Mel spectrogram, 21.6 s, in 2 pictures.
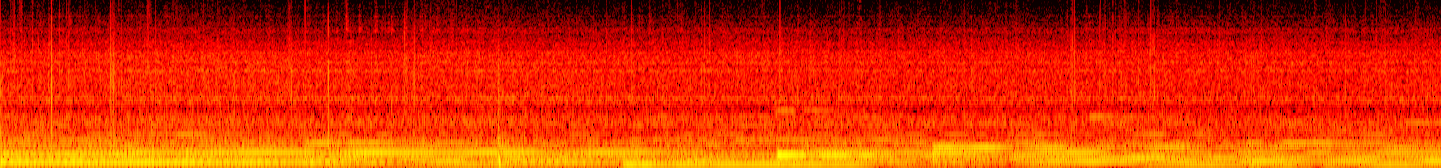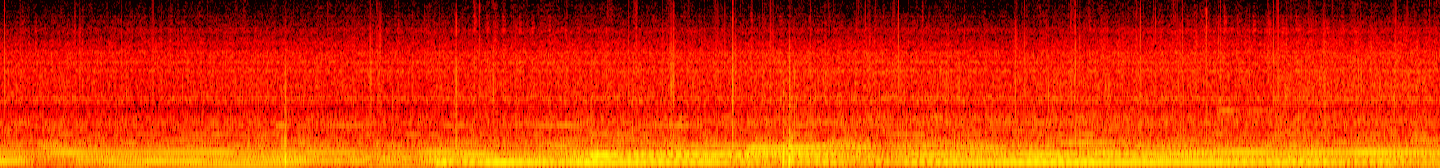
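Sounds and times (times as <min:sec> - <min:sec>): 
soft slow ambient music: 0:00.0 - 0:21.6
vinyl crackle and static: 0:00.0 - 0:21.6.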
